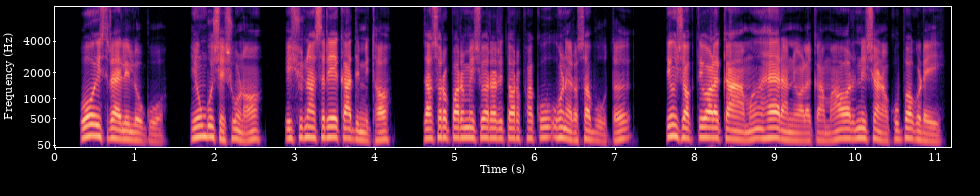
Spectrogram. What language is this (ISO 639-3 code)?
bfz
